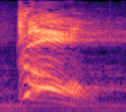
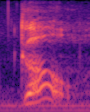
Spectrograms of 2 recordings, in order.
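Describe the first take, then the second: First: It is said in a stern, commanding tone. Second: It is said in a gentle, reassuring tone.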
